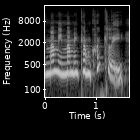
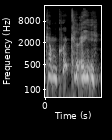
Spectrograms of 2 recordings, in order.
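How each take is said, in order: First: High, loud urgent call; child calling. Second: "Come quickly" said very slowly and deliberately; slow emphasis. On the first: Retold or imitated. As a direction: call mum down in a hurry. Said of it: "She said". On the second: Shown as a demonstration. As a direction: spell out "Come quickly" word by word, with no urgency. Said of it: "but she'd said".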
